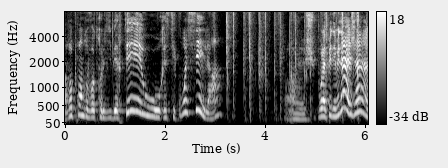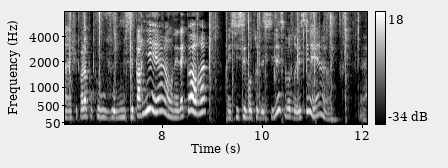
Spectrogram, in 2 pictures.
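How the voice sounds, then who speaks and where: A tarot card reader gives viewers a chatty, reassuring reading, often tagging her sentences with "hein" and occasionally stumbling over words. Her voice is mid-range, with a little hiss or hum in the recording.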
